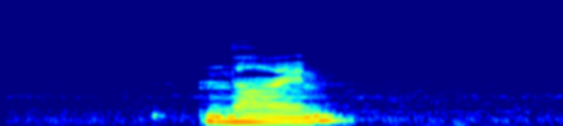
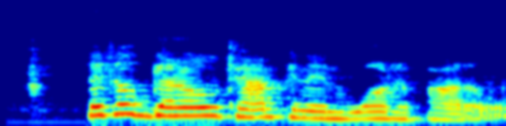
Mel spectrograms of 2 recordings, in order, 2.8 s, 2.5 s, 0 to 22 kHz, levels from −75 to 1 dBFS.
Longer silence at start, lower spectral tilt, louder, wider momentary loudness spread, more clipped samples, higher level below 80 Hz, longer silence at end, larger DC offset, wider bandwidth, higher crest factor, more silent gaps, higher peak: first, 1 s vs 0.15 s; about the same, -9 dB/octave vs -9 dB/octave; second, -25 LUFS vs -17 LUFS; about the same, 8 LU vs 10 LU; neither; about the same, -62 dBFS vs -58 dBFS; first, 1.1 s vs 0 s; neither; about the same, 5.6 kHz vs 6 kHz; about the same, 20 dB vs 16 dB; neither; second, -8 dBFS vs -2 dBFS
